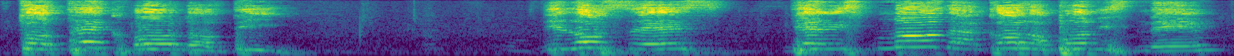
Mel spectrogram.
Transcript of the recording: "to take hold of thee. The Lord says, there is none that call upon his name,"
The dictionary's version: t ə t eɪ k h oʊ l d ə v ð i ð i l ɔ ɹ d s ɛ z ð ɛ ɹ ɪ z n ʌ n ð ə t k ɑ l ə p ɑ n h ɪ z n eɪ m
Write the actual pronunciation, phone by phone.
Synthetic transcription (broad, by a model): t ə t eɪ k h oʊ l d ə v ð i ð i l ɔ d s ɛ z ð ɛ ɹ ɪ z n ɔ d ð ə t k ɑ l ə p ɑ n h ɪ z n eɪ m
